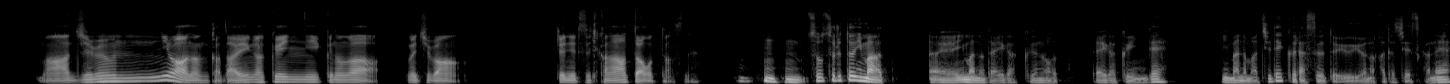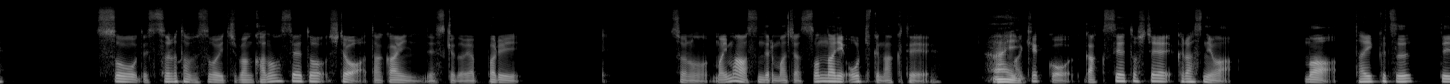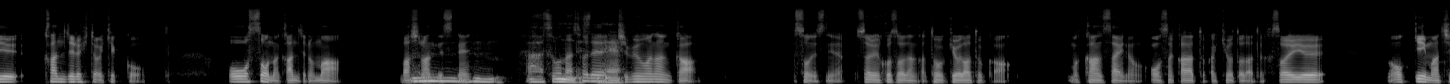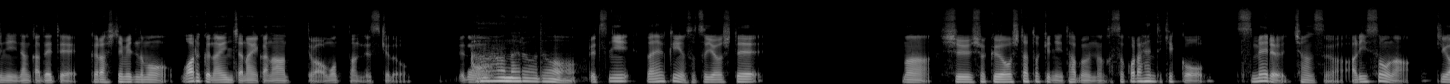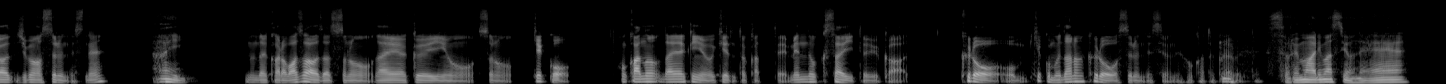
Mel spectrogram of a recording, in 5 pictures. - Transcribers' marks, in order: other background noise
- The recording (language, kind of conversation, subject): Japanese, advice, 引っ越して新しい街で暮らすべきか迷っている理由は何ですか？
